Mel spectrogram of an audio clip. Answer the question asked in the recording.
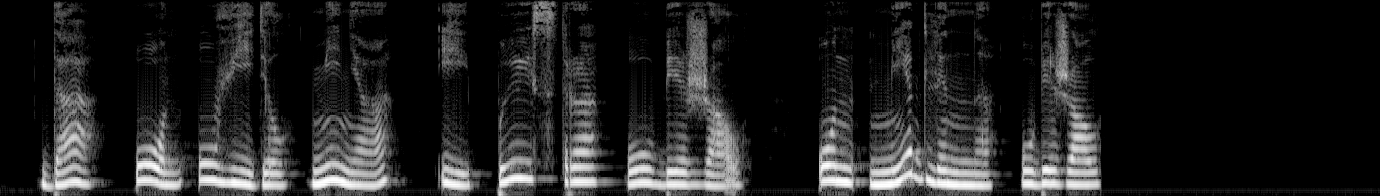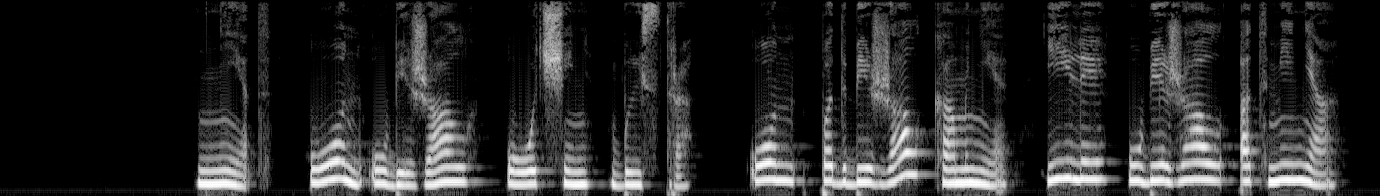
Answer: К сожалению, он убежал от меня.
